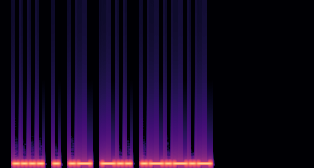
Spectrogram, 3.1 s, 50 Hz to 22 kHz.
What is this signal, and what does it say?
Morse code, heard as a keyed tone, about 32 wpm, 700 Hz. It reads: HEAD.
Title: Sentences from Top 1600 Words 30wpm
